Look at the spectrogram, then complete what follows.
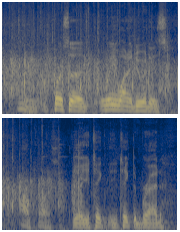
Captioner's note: audience applauding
